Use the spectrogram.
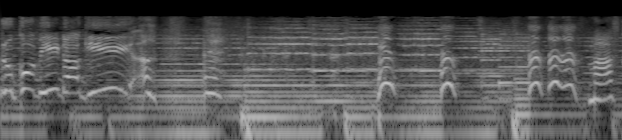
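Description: A cartoon dog in Doraemon barks and yips in quick bursts between stretches of talk, with a plaintive whimpering tone, close and lively against a background of animated-show audio.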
